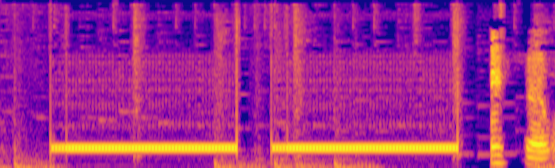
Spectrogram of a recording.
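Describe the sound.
Two long, steady ringback tones of an outgoing phone call, made from Sulur to ask whether someone there knows Hindi, each lasting over a second with a short gap between, followed by a brief burst of a voice at the end.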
